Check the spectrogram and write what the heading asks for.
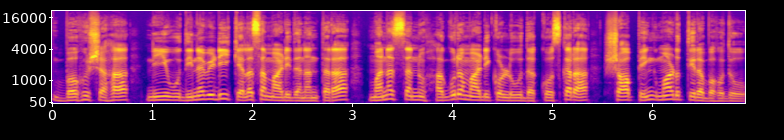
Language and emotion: Kannada, neutral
